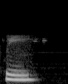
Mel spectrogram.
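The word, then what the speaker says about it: Thuy: My name is Twee. – Twee? Can you spell that for me? – Yeah. It's T-H-U-Y, as in yesterday, but it sounds like T-W-E-E.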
